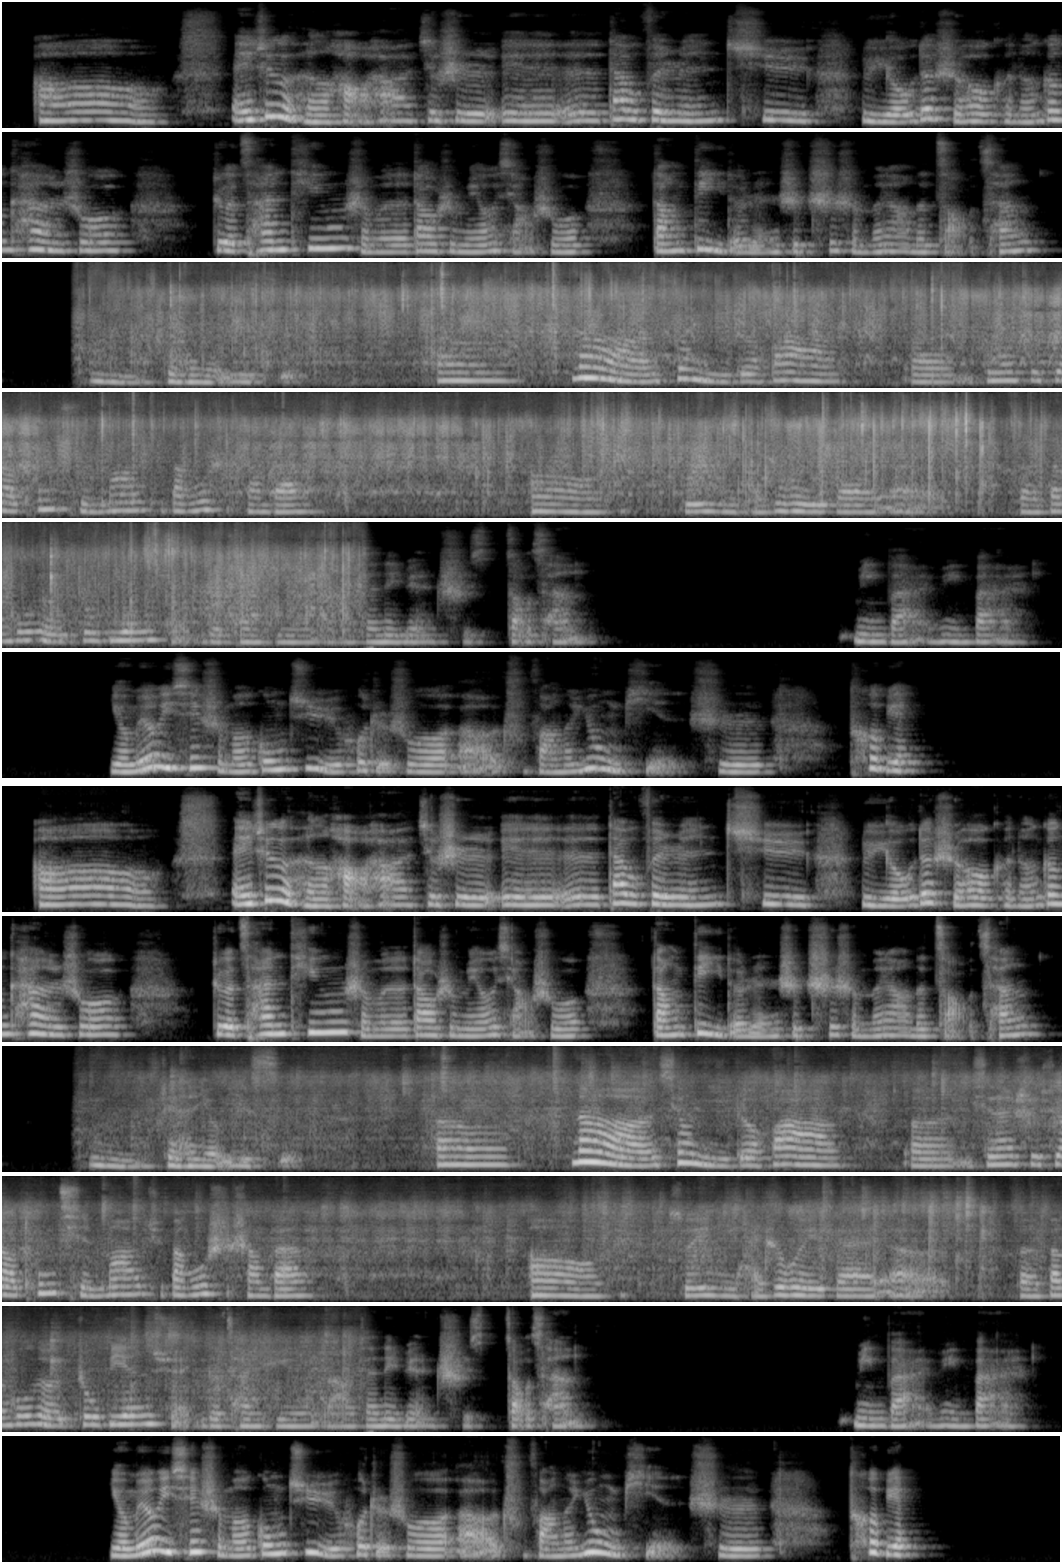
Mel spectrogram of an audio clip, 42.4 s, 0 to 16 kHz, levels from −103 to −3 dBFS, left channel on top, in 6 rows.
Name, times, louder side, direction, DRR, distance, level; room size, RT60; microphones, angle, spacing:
voice 1, 0.2-8.2 8.5-13.9 14.7-16.5 17.0-19.7 20.2-23.3 24.7-27.5 28.0-32.1 33.9-35.1 36.0-41.3, right 4 dB, 55° right, 0.5 m, -37 dB
sound 1, 14.6-30.7, left 9 dB, 60° left, 0.4 m, -40 dB
2.9 x 2.5 x 4.0 m
head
